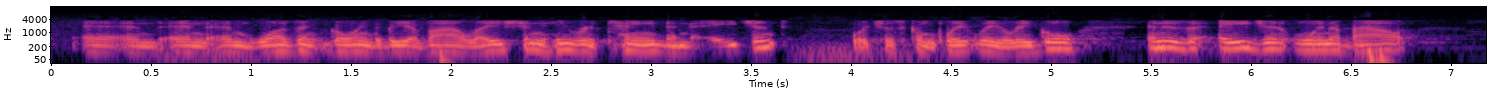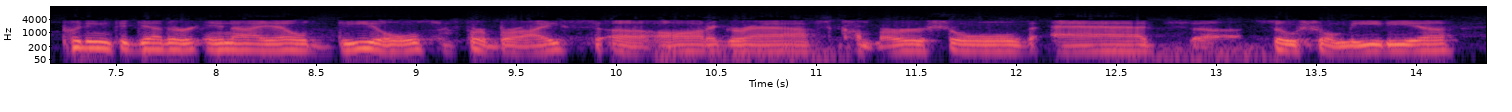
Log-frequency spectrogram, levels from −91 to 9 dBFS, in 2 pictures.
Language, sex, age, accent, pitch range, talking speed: English, male, 50-69, American, 120-155 Hz, 145 wpm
